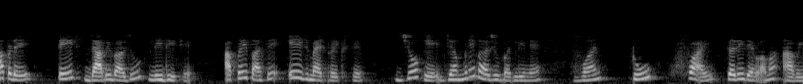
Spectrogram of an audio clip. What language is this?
Gujarati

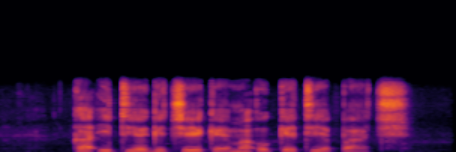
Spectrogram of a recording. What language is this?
Luo (Kenya and Tanzania)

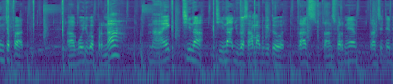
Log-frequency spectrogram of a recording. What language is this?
Indonesian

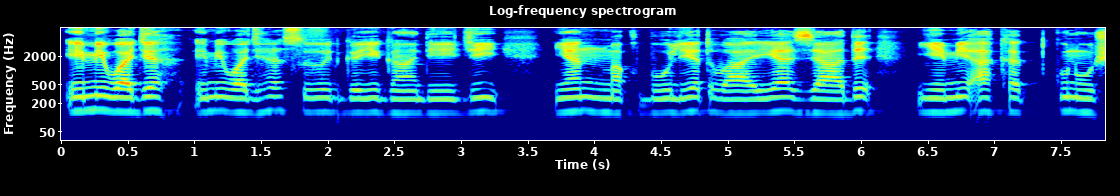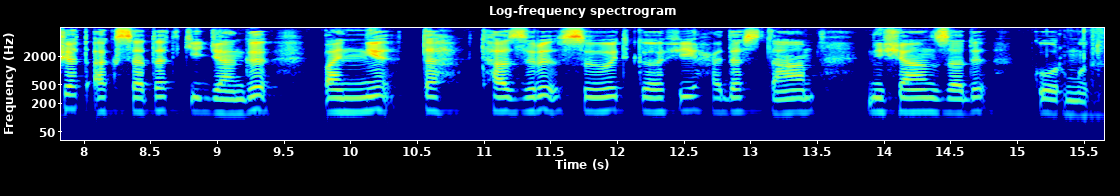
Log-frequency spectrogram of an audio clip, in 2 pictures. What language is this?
Kashmiri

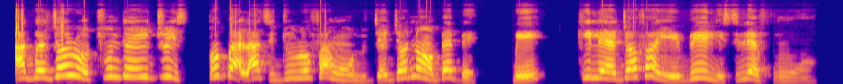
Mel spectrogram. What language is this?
Yoruba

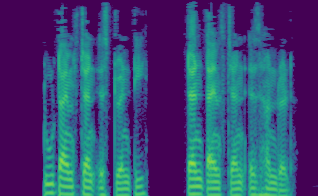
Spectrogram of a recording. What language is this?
Hindi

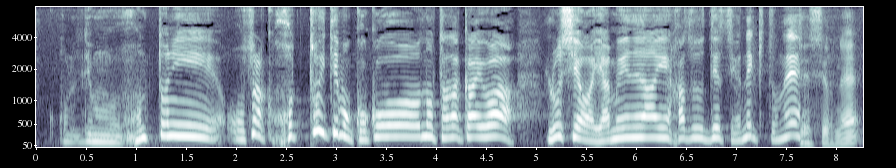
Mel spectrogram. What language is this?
Japanese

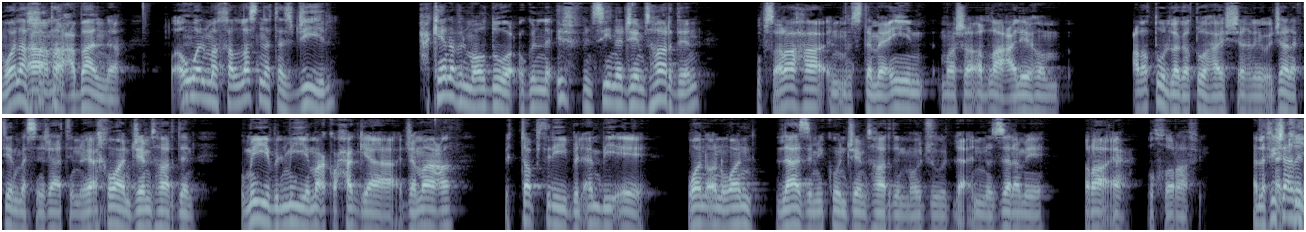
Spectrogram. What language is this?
Arabic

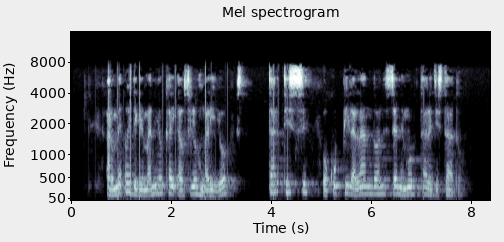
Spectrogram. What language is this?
Esperanto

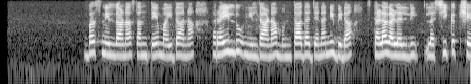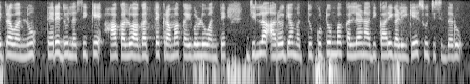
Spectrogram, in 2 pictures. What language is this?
Kannada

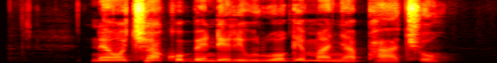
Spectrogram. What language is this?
Luo (Kenya and Tanzania)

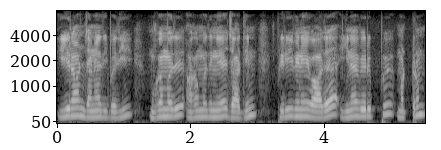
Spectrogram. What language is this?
Tamil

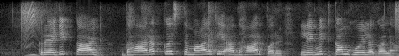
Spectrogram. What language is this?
Bhojpuri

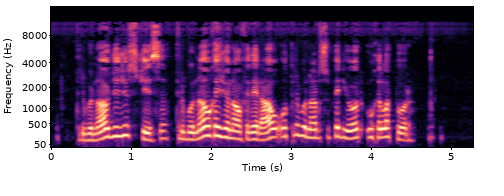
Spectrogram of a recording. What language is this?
Portuguese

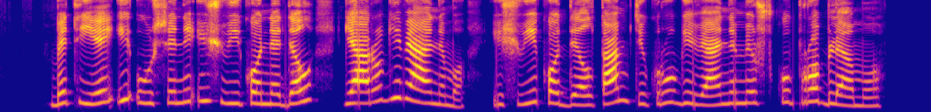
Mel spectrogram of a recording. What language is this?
Lithuanian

